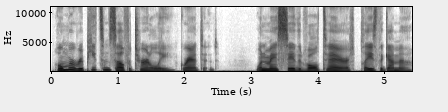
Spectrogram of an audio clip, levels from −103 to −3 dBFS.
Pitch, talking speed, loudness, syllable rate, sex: 225 Hz, 145 wpm, -17 LUFS, 5.3 syllables/s, female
